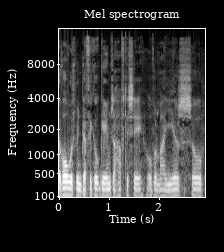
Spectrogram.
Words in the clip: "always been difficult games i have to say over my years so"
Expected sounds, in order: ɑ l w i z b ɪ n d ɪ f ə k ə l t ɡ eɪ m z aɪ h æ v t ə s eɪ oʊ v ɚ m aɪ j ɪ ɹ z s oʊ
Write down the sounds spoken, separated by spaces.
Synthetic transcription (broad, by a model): ɑ l w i z b ɪ n d ɪ f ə k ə l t ɡ eɪ m z aɪ h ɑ f t ə s eɪ oʊ v ɚ m aɪ j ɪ ɹ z s oʊ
